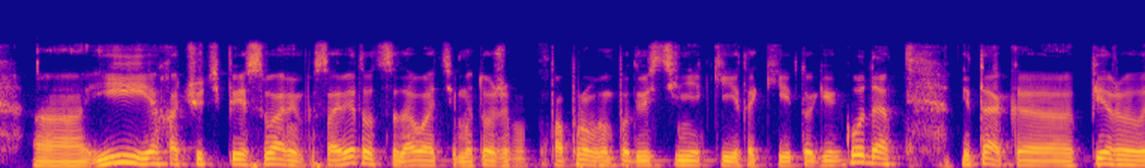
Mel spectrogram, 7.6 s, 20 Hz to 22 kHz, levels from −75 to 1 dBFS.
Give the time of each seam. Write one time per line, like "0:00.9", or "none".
0:06.3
